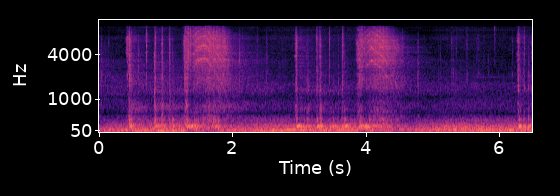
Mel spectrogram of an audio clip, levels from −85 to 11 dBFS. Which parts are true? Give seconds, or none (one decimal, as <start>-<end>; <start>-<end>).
0.0-0.9; 4.4-5.2; 5.7-6.5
